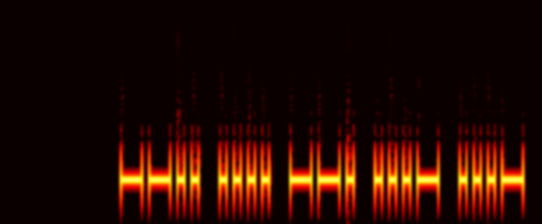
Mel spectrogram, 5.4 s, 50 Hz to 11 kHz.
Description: Morse code, heard as a keyed tone, about 17 wpm, 700 Hz. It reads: ZHGVV
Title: Code Groups - 5 Letters - 17wpm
